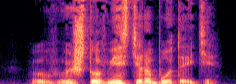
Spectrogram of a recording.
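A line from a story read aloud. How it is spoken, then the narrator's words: Strained wheeze. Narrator (Russian): С трудом прохрипел он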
